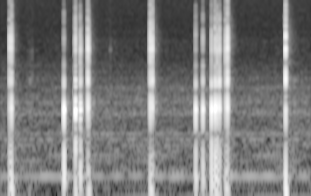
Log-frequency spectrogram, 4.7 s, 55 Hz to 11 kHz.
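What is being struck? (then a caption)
Laminated hardcover spiral notebook. Long nails tap on the stiff laminated cover of a purple A4-size hardcover spiral notebook held in front of the mic. Short, dry, clicky taps come in an uneven rhythm, some single and some in quick clusters, each with a bright crisp edge and a hollow knock around 590 Hz. The taps die away almost instantly over a quiet, low background hum.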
